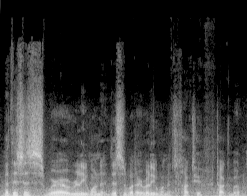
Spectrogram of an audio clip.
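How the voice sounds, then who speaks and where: An older man with a Canadian accent, chatting casually in a rambling vlog, thinking aloud in a halting, self-correcting way. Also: deep voice, a little mellow, a little hiss or hum. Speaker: vlogger.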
